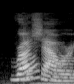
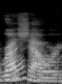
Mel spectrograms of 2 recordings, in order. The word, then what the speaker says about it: rush hour: notice that rush hour is a compound noun with the main stress on the first word isn't that this is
